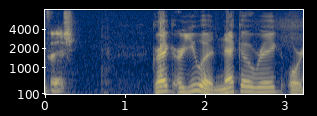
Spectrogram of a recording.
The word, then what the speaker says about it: Neko rig: I would say Nico, but I guess it's Neko. I'm going Nico. Yeah, It's like Rapala. Yeah, tournament. I can't make myself consistently say Neko rig, but that is the proper way to say it. There's no question that's the proper way to say it. But it rolls off the tongue easier to say Nico rig.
